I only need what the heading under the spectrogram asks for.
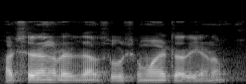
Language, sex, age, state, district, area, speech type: Malayalam, male, 60+, Kerala, Kollam, rural, spontaneous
